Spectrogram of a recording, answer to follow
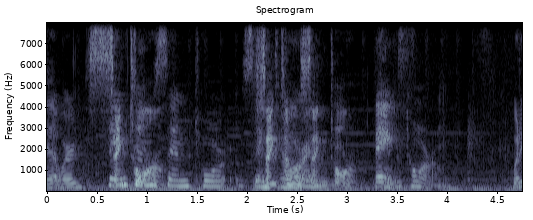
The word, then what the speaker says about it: Sanctorum: Sanctorum.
